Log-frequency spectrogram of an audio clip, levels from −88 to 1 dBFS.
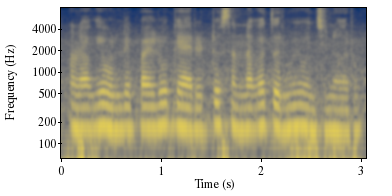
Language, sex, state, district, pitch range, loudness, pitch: Telugu, female, Telangana, Hyderabad, 160-175 Hz, -15 LUFS, 165 Hz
